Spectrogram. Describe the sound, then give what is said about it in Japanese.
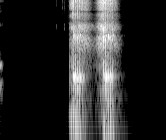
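A human voice imitates a pig grunting: two short, nasal oinking bursts in quick succession, fairly loud against silence. “ブタさんだぞー。ブヒブヒしちゃうぞ”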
